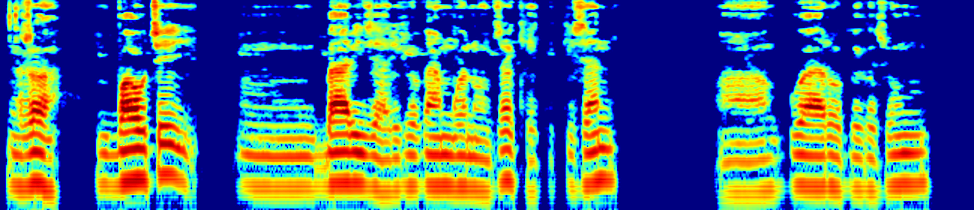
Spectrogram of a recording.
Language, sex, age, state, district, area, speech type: Nepali, male, 30-45, West Bengal, Kalimpong, rural, spontaneous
